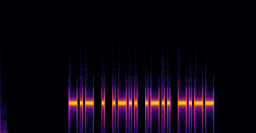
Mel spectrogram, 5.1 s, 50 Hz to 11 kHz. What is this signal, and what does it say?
Morse code, heard as a keyed tone, about 22 wpm, 700 Hz. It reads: KELLY
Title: USA Common Names - 22wpm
